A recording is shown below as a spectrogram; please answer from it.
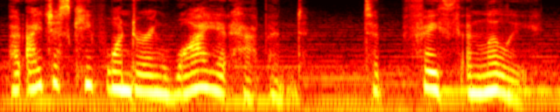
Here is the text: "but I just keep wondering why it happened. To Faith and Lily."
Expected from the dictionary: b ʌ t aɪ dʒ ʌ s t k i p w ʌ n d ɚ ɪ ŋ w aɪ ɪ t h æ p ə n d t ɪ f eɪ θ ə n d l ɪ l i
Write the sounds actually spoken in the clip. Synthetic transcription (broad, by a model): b ʌ t aɪ dʒ ʌ s k i p w ʌ n d ɚ ɪ ŋ w aɪ ɪ t h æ p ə n t ɪ f eɪ θ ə n l ɪ l i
